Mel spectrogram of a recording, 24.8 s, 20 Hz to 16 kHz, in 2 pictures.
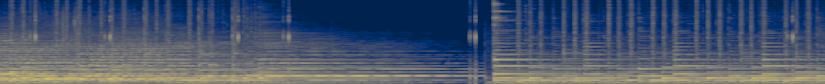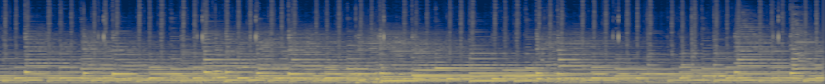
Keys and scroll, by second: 7.5 Down.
